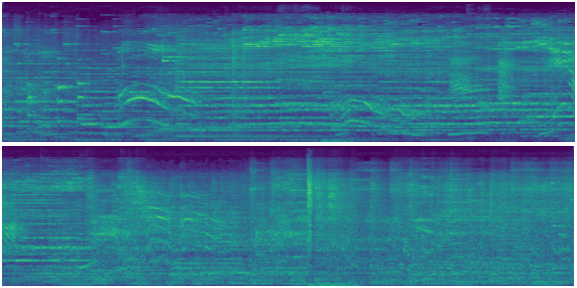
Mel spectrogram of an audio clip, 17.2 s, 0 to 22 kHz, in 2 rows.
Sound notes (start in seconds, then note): 0.2 monkey humming; 9.9 monkey shouting; 12.8 cannon booms; 14.1 lively music playing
